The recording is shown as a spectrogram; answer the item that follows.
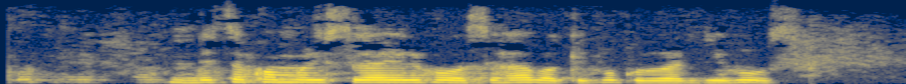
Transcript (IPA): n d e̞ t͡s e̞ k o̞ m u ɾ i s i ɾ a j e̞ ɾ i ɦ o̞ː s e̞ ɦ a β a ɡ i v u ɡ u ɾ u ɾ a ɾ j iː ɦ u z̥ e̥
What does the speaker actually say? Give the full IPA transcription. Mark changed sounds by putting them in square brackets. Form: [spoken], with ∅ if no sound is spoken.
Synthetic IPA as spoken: n d e̞ t͡s e̞ k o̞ m u ɾ i s i ɾ a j e̞ ɾ i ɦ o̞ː s e̞ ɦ a β a ɡ i v u ɡ u ɾ u ɾ a ɾ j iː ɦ u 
